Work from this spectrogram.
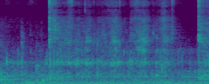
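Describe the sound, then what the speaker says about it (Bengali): A spoon stirring thickened milk in a pan, soft scraping and wet swishing strokes over a steady background hiss, close and fairly quiet, with no voices. "এখন এগুলি নেড়ে দিচ্ছি"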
